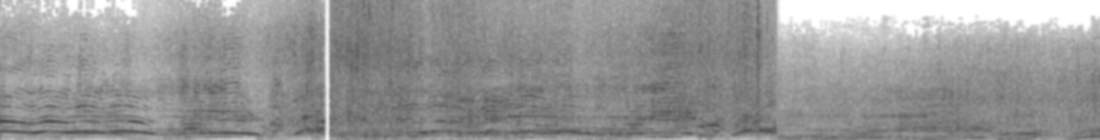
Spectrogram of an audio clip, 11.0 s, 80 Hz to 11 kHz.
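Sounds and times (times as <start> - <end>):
slowed-down human shout: 0.0 - 7.8.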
